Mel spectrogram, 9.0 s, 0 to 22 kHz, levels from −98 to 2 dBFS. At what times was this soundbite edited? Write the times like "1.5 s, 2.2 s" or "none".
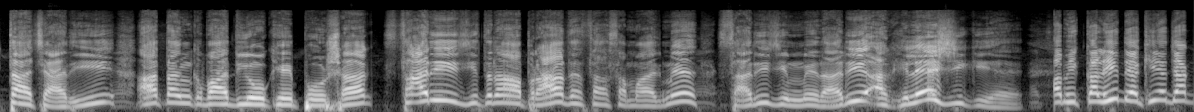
2.9 s, 7.8 s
